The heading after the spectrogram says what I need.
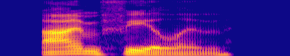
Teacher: You might say, I'm feeling, cutting off that G.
